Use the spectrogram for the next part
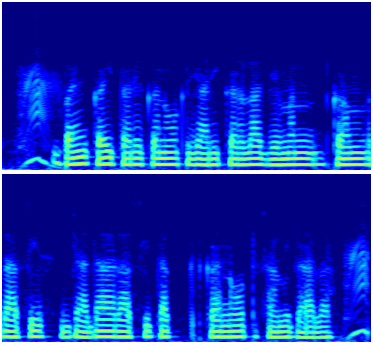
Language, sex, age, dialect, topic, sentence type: Bhojpuri, male, 31-35, Western, banking, statement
